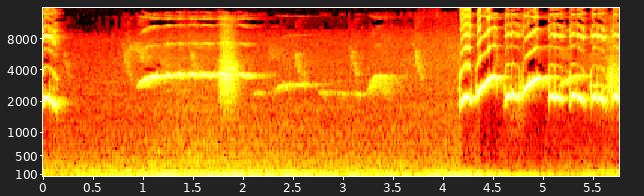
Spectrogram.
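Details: Lure song of an orange-headed thrush for cage birds. A brief loud note opens, then quiet distant whistles, then a strong run of clear rising whistles and repeated ringing notes near the end.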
